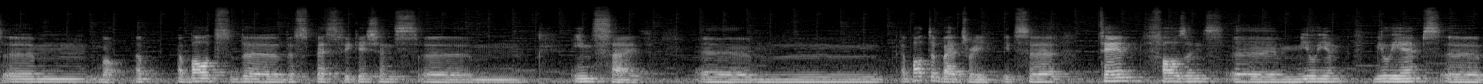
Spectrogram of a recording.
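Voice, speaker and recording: A man presents a product hands-on with a flat, unhurried delivery. He speaks haltingly, searching for words and repeating them as he goes. The sound is noticeably roomy. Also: medium pitch, soft background music. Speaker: tech reviewer presenting a phone. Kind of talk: unscripted hands-on product review.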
